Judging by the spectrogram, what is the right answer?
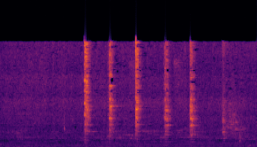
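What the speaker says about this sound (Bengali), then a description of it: "এই চারটা ভেজে নিয়ে চলুন যাওয়া যায় খাওয়ার কাছে।" Luchi frying in hot oil, a faint steady sizzle broken by a series of six or so sharp, evenly spaced taps or stirs, close and quiet.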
